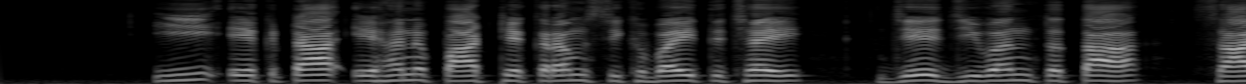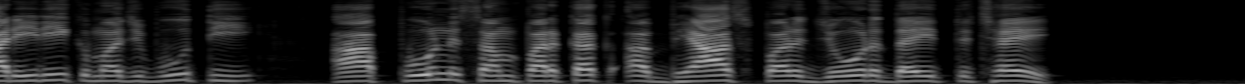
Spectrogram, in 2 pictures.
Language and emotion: Maithili, neutral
